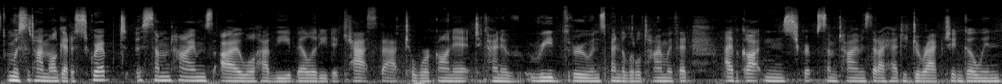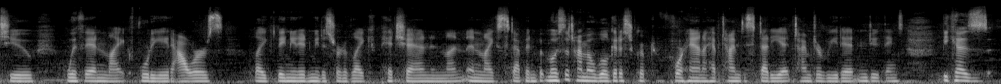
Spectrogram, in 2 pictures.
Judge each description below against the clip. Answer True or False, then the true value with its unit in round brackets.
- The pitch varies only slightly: True (1.6 semitones)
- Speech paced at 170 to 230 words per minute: False (265 wpm)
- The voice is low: False (155 Hz)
